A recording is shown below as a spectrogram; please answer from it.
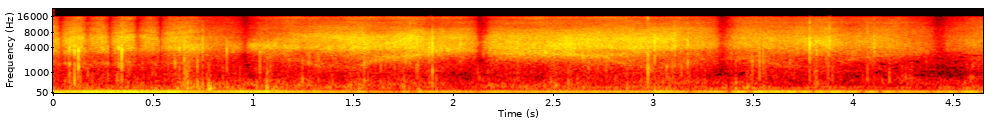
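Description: Thin white latex gloves worn on both hands are rubbed together palm to palm and across the fingers, with the latex stretched as it moves. The result is a steady, bright, hissing friction with brief squeaky crackles, dipping quiet twice as the hands shift, over a faint low steady hum.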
